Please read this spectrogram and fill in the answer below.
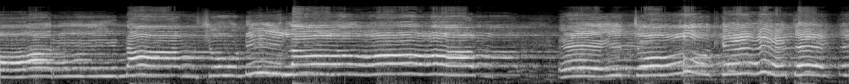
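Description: A young man's solo voice singing a Bengali Islamic gazal in long held notes with wavering ornaments on each note. It breaks briefly for breath a few times.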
